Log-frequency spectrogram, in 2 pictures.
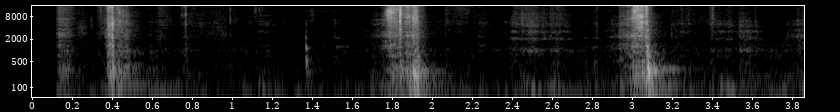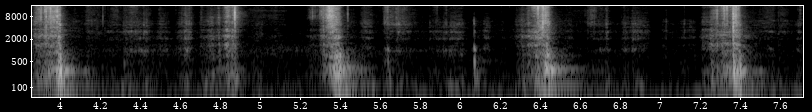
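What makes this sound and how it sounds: A hand pushes a broad steel chisel down the side of a large, solid, pale wood cylinder standing on a wooden workbench, paring off thin curled shavings. About seven main strokes are heard, with fainter scrapes between them; each is a short, dry scraping rasp with a mid-low woody body and a bright hissy edge that stops quickly.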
